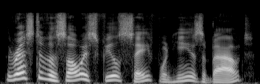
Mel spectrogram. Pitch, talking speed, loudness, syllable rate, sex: 170 Hz, 255 wpm, -17 LUFS, 5.8 syllables/s, male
